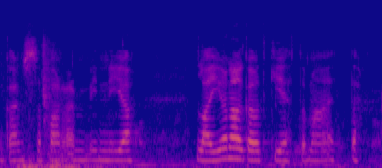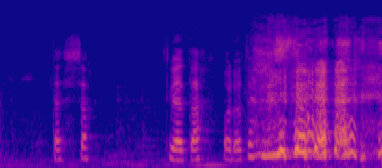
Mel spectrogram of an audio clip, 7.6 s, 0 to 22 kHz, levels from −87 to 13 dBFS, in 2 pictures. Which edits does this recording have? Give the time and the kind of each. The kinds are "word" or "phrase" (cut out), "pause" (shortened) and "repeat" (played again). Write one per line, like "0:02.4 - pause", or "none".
none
